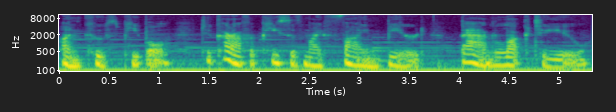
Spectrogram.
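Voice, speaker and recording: A woman acts out a bad-tempered little storybook dwarf man. He scolds and grumbles in a shrill, creaky snarl, full of scorn and ingratitude. Music plays behind him. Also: measured pace, a little mellow. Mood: grumbling. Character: ill-tempered, ungrateful little old dwarf man with a beard. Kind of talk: fairy tale storybook reading.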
